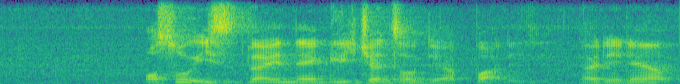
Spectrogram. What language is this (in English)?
English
